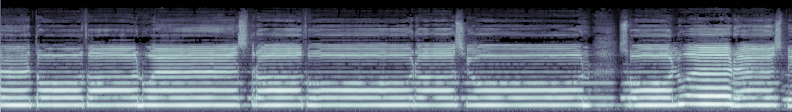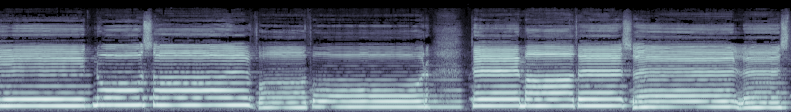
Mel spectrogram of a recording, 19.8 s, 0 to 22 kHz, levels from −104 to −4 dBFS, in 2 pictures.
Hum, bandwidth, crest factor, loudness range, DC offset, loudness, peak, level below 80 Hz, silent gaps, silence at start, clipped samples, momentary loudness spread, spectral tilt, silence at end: none; 11.5 kHz; 14 dB; 4 LU; under 0.1%; -16 LUFS; -2 dBFS; -70 dBFS; none; 0 s; under 0.1%; 7 LU; -4.5 dB/octave; 0 s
